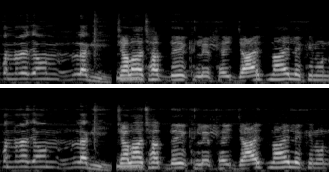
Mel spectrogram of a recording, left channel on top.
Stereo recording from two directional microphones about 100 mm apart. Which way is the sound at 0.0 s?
10° left (ahead or behind).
